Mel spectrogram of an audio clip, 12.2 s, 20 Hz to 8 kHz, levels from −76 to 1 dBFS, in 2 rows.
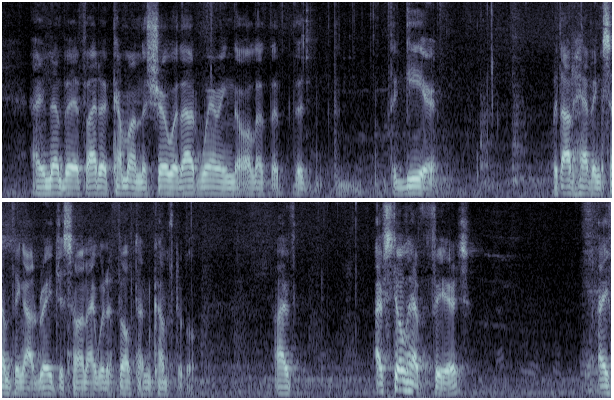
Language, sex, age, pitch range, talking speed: English, male, 50-69, 100-115 Hz, 175 wpm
